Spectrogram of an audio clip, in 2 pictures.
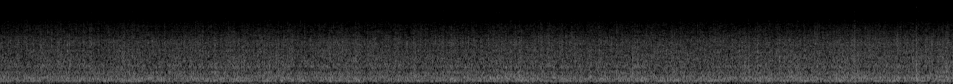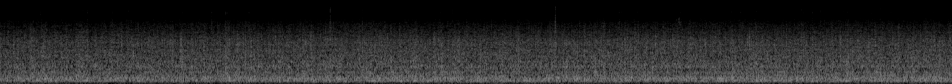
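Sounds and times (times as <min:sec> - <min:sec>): rain hitting a window: 0:00.0 - 0:19.0.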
